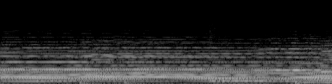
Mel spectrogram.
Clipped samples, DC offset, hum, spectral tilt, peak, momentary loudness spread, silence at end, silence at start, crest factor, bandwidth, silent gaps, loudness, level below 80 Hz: under 0.1%; under 0.1%; none; -9 dB/octave; -14 dBFS; 3 LU; 0 s; 0 s; 12 dB; 6 kHz; none; -27 LUFS; -54 dBFS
